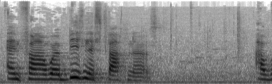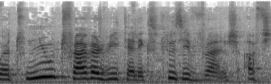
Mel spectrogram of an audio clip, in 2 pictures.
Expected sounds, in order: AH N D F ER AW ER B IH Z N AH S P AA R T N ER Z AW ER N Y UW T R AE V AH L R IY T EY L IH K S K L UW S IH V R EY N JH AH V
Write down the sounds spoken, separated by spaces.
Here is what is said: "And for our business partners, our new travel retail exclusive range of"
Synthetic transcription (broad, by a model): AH N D F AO AW ER B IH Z N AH S P AA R T N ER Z AW ER N Y UW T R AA V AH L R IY T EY L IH K S K L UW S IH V R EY N CH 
